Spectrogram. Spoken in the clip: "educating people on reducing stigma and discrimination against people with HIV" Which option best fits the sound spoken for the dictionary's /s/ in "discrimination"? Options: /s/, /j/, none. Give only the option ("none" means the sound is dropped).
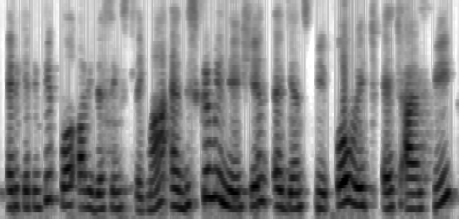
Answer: /s/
